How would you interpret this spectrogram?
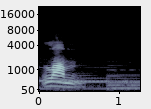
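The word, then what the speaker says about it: Lam: with the Earth element as is the Mantra Lum spelled in English LM but pronounced Lum so either receive my chanting now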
